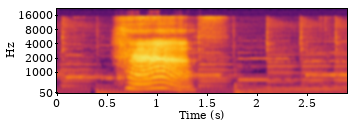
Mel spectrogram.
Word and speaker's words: half: the baby Kettle is called a cough half h a l f let's spell the word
